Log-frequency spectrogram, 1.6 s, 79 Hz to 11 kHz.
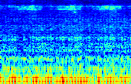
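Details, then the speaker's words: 1994 Ford Ranger 2.3L 4-cylinder after replacing a hose and the starter for a rough idle: low steady idle with slightly uneven lumpy beat and some stumbles; still a little rough but far better, owner suspects exhaust leak. "I don't know it still sounds still sounds a little rough but it's completely night and day difference from how it was"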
